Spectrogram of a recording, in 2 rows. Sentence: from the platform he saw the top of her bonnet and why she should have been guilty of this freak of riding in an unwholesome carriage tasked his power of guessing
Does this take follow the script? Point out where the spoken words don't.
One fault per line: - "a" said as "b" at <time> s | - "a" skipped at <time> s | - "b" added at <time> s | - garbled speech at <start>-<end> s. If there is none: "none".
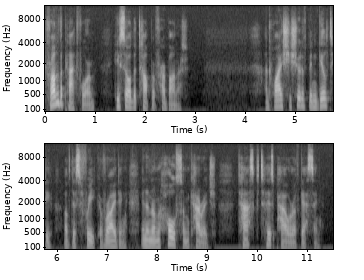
none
